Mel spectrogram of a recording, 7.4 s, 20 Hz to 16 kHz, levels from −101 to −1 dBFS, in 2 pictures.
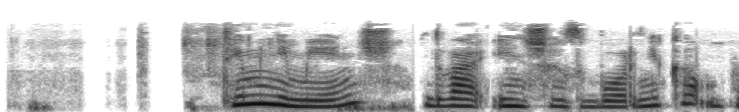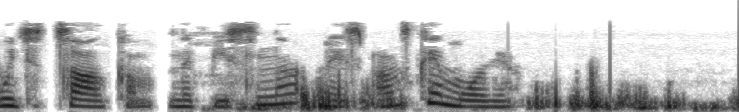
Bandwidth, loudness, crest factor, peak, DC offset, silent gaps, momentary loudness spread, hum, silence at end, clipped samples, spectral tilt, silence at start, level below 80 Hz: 7.8 kHz; -19 LUFS; 16 dB; -2 dBFS; under 0.1%; 0.43-0.53 s, 0.75-0.90 s, 4.49-4.53 s; 9 LU; none; 0 s; under 0.1%; -5 dB/octave; 0.15 s; -54 dBFS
